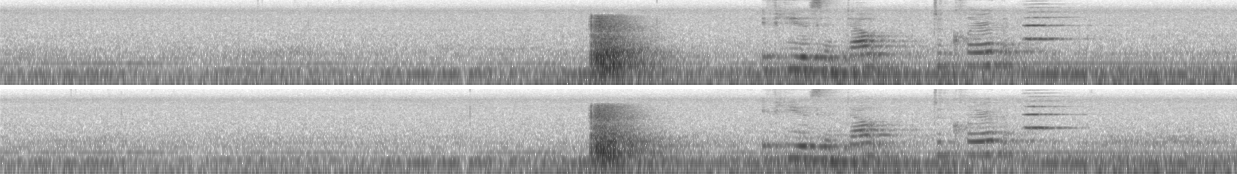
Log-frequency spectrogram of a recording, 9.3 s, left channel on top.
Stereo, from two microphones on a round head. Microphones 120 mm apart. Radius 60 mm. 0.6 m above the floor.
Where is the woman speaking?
15° left (ahead or behind), 1.4 m.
